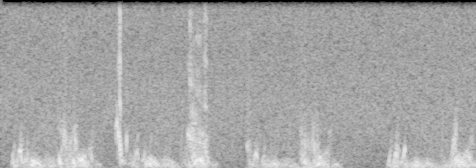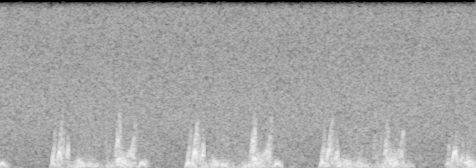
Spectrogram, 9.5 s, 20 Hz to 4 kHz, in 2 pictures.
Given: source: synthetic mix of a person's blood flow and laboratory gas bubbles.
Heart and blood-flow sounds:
Doppler ultrasound of blood flow; precordium
0.56-0.78 s: bubbles
1.14-1.28 s: bubbles
1.86-2.10 s: bubbles
2.46-2.52 s: bubbles
2.99-3.21 s: bubbles
From the record:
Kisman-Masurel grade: 123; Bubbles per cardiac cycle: 1 to 2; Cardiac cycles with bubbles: 10 to 50%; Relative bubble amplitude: loud (0.450 to 0.775); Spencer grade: 2 (many but less than half of the cardiac periods contain bubble signals, singularly or in groups); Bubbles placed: anywhere in the cardiac cycle

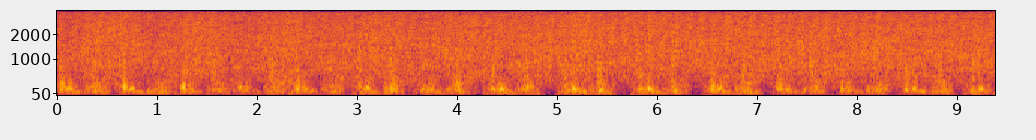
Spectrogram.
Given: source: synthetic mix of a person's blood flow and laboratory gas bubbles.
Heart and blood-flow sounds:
Doppler ultrasound of blood flow; precordium
9.37-9.39 s: bubbles
From the record:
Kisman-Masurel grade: 212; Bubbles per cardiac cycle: several, 3 to 8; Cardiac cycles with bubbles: 1 to 10%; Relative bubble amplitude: moderate (0.250 to 0.450); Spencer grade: 1 (occasional bubble signal discernible with the cardiac motion signal, with majority of cardiac periods free of bubbles); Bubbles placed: anywhere in the cardiac cycle

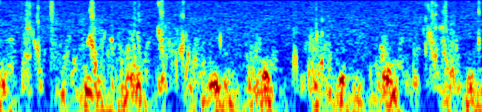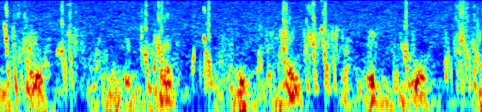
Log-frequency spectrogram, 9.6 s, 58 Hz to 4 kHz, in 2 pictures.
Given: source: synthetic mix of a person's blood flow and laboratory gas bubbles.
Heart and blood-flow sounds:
Doppler ultrasound of blood flow; precordium
0.00-0.15 s: bubbles
0.22-0.46 s: bubbles
0.85-1.45 s: bubbles
1.55-2.09 s: bubbles
2.17-2.30 s: bubbles
2.45-2.61 s: bubbles
2.91-3.34 s: bubbles
3.68-3.93 s: bubbles
4.04-4.60 s: bubbles
4.77-5.29 s: bubbles
5.36-5.70 s: bubbles
6.04-6.16 s: bubbles
6.20-6.53 s: bubbles
6.71-6.99 s: bubbles
7.03-7.16 s: bubbles
7.37-7.77 s: bubbles
7.83-8.34 s: bubbles
8.47-8.60 s: bubbles
8.71-9.02 s: bubbles
9.25-9.65 s: bubbles
From the record:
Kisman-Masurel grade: 242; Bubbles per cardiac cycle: several, 3 to 8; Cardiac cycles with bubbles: 100%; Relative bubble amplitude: moderate (0.250 to 0.450); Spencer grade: 3 (all of the cardiac periods contain showers or single bubble signals, but not dominating or overriding the cardiac motion signals); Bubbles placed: anywhere in the cardiac cycle

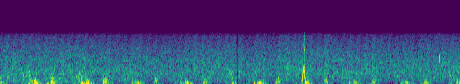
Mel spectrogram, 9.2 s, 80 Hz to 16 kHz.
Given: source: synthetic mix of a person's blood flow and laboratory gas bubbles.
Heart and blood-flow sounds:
Doppler ultrasound of blood flow; precordium
6.00-6.15 s: bubbles
8.77-8.82 s: bubbles
From the record:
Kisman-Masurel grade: 121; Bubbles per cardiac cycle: 1 to 2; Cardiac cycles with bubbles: 10 to 50%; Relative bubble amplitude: barely perceptible (0.100 to 0.250); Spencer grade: 2 (many but less than half of the cardiac periods contain bubble signals, singularly or in groups); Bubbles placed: only in the low amplitude regions of the cardiac cycle

